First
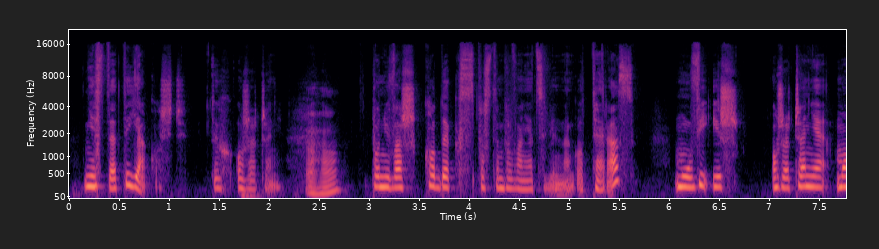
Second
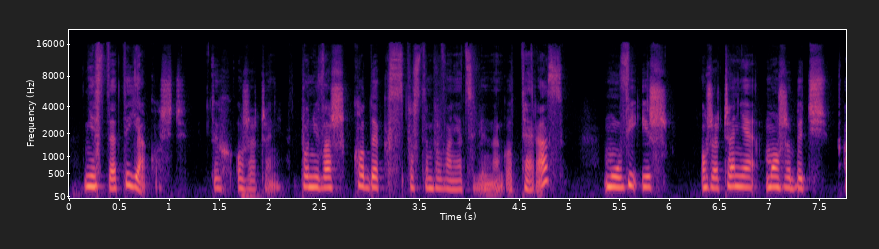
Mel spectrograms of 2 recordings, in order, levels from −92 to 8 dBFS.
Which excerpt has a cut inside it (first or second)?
second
